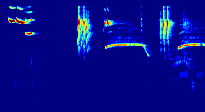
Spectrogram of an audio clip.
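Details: Caged adult male brown-chested jungle flycatcher answering a female set next to it: high whistled notes, harsh buzzy bursts, and two sustained clear whistles that hold steady and then slide downward.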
